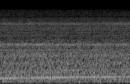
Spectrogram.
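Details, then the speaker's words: K-9 pet dryer, front motor running and winding down: steady high motor whine climbing in pitch with fizzy crackle underneath, audible electrical sparking and noisy bearings; motor brush arcing, front motor possibly bad. "I don't know if you can hear it, but we could hear some electrical sparking. And if my sinuses worked better, I probably could smell some electrical burn right now."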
